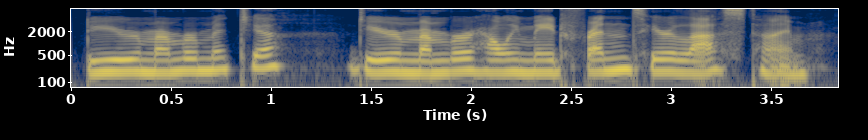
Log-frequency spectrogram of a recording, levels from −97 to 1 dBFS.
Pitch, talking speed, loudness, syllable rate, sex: 195 Hz, 220 wpm, -20 LUFS, 6.0 syllables/s, female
